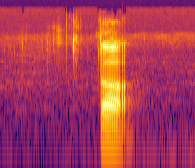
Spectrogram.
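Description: A man's voice speaking one short word close to a headset microphone, with a short click a moment before it; otherwise quiet room tone.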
